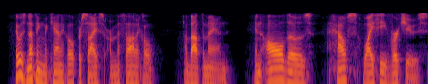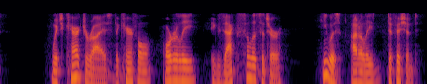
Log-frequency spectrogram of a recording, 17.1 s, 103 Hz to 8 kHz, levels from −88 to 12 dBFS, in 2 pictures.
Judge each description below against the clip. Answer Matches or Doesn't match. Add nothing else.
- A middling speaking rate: Doesn't match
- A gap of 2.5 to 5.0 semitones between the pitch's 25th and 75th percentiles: Matches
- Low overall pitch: Matches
